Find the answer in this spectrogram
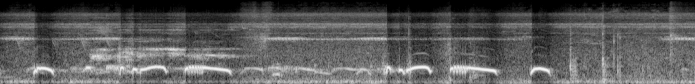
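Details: A captive Spotted Dove being trained as a decoy coos in quick runs of short, arched, mellow notes, with a steady high insect hum and a second bird faintly behind.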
